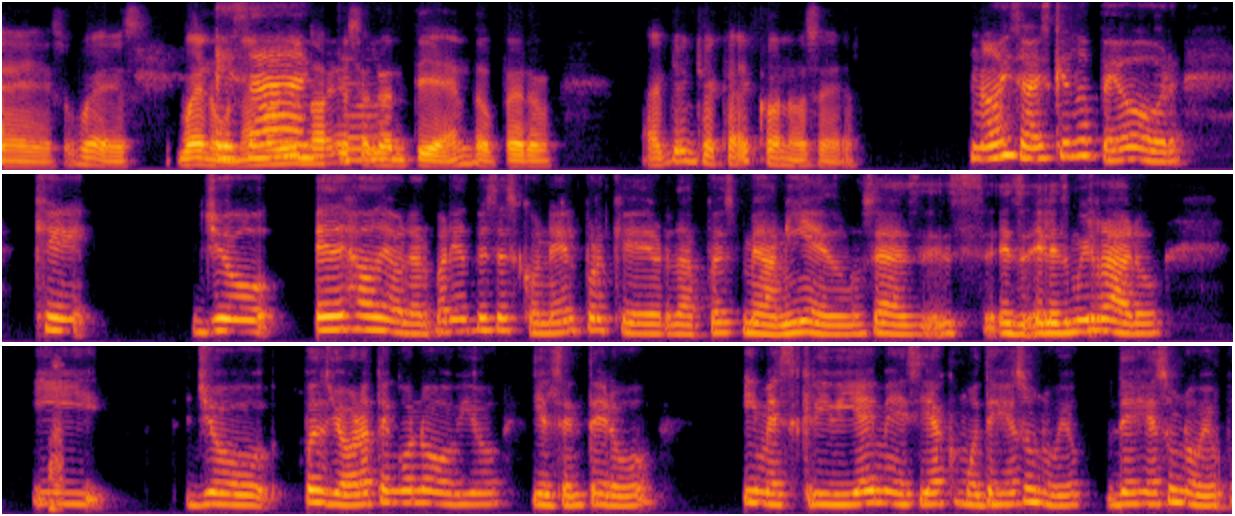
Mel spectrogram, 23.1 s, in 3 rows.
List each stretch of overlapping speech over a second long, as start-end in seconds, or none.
1.3-2.5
